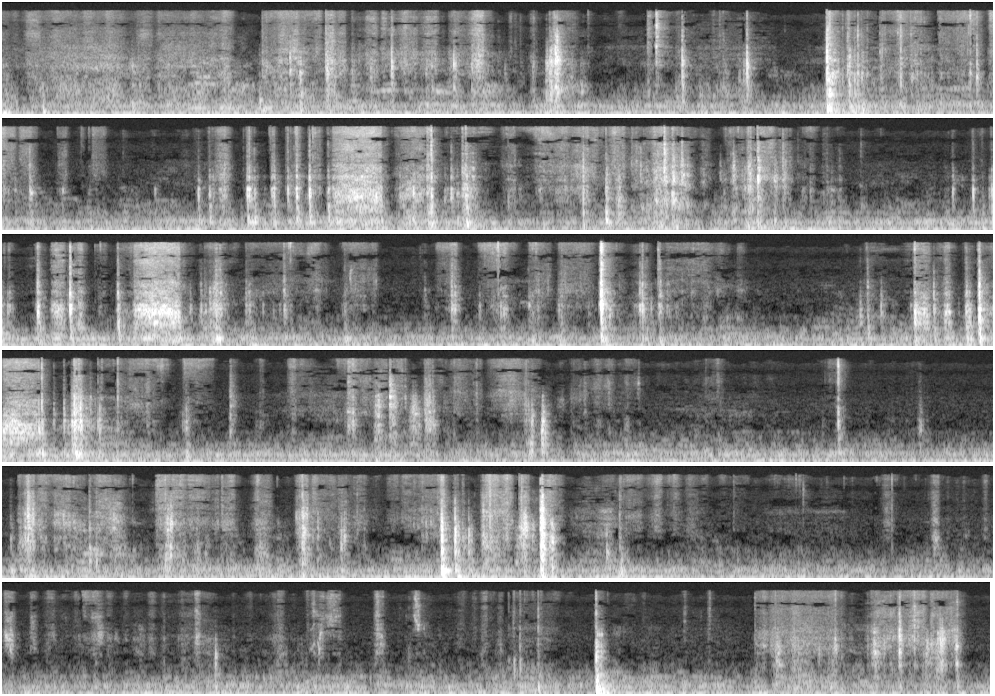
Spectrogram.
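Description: Faint paper handling: sheets rustling and sliding on a table, with scattered scratches and sharp taps, and a paper trimmer cutting a sheet about halfway through.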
